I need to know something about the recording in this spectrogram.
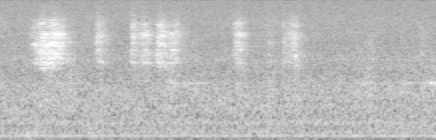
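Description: A felt-tip marker writing on a paper sheet: a handful of short, faint strokes as a word is written out.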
